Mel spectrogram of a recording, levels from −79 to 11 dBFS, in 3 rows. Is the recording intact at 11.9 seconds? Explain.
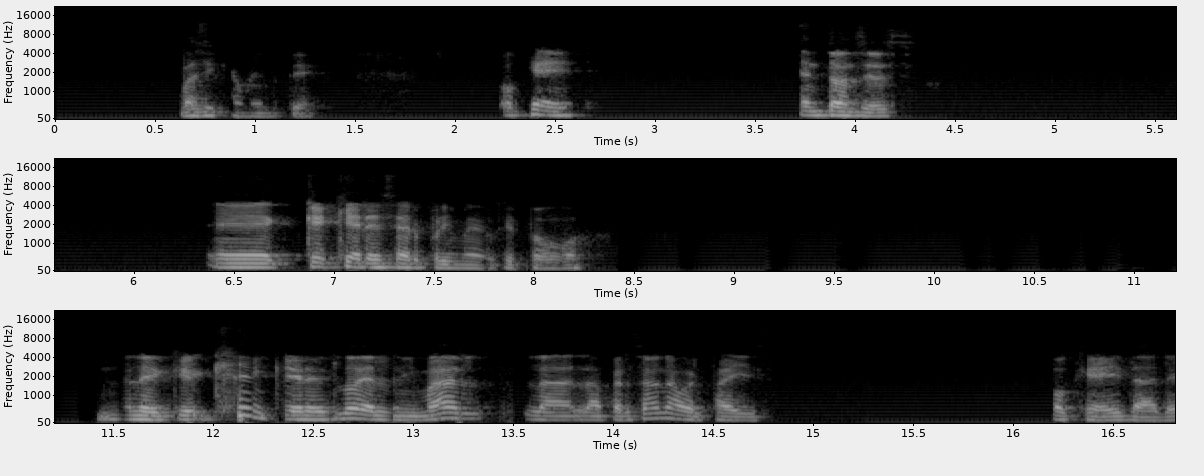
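No. The moment falls inside a stretch of repeated packet loss (robotic sound) running from 10.13 to 13.51 s. Packets kept arriving late or not at all, and each hole was patched by extending the preceding sound, about 600 ms of patched audio in all, roughly 18% of the span, the longest gap 80 ms. The speech there turns choppy, with pieces missing.

Underneath, a mains buzz persists throughout, a raspy tone built on 60 Hz and its harmonics reaching into the kilohertz range, roughly 35 dB below the speech. Sharp switching spikes twice per mains cycle, from a dimmer, rectifier or unshielded line, produce that steady rasp.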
